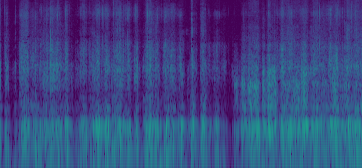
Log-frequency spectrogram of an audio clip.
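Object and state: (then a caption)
Foam microphone windscreen being scratched. Red nails scratch the sides and top of a black foam windscreen on a recording Blue Yeti Pro microphone. The result is a dense, muffled, rumbling scratching concentrated in the low end with little brightness, briefly easing around the middle before resuming.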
